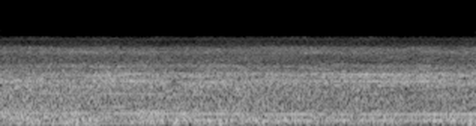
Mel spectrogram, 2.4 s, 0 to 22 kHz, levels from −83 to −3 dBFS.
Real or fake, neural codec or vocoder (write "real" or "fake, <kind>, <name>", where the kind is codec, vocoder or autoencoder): fake, codec, DAC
